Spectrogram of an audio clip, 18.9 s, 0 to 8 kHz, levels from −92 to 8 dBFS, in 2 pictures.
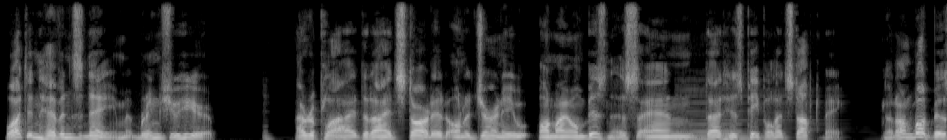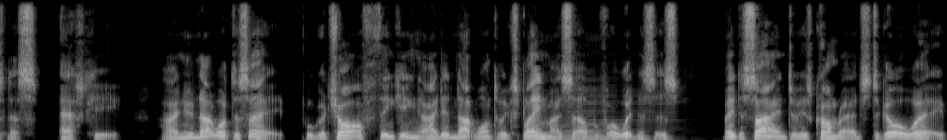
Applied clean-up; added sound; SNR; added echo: neural mask model DeepFilterNet 3.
